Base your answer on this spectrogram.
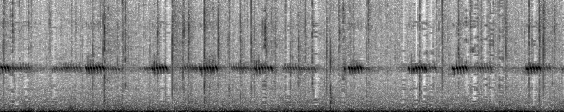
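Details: Cricket song by a lake at sunset: piercing, evenly spaced chirps roughly two per second, set against irregular sharp crackles from a burning bonfire and a low, murmuring background.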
